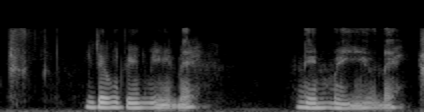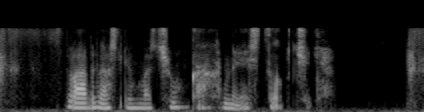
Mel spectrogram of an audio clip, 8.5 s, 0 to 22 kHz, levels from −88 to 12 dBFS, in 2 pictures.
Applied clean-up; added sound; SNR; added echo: neural diffusion model UNIVERSE++.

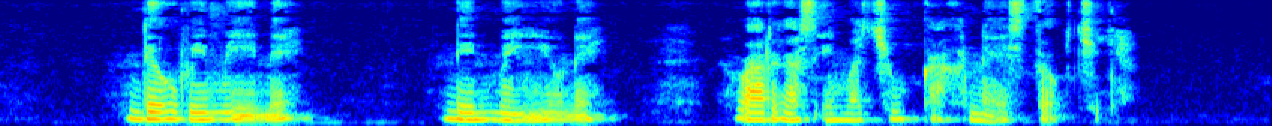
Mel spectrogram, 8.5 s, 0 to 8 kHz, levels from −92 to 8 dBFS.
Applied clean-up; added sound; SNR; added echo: none; none; none; none.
